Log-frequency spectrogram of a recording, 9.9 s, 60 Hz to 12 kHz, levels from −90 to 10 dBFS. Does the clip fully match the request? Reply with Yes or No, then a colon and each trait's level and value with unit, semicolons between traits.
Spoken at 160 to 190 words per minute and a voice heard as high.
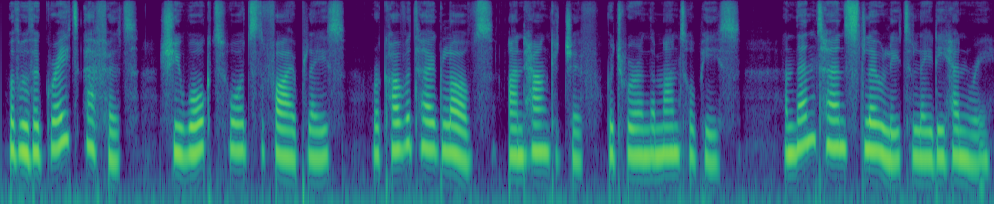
Yes: average, 170 wpm; high, 220 Hz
